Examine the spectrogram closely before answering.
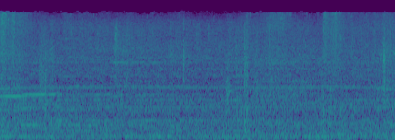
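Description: Footsteps crunch softly on a forest floor.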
